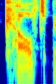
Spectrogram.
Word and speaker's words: Celt: Now, Brad, I am just going to go ahead and assume that it's pronounced Celt because it's, you know, it's Celtic. – Yeah, like the Boston Celtics.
